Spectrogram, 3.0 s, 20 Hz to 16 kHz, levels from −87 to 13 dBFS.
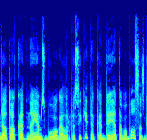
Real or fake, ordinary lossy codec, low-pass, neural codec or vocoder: real; MP3, 64 kbps; 14.4 kHz; none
